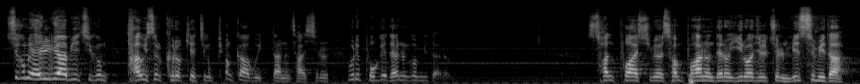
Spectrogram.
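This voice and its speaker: A middle-aged male pastor preaching a sermon, emphatic and rising to loud exclamations as he keeps addressing the congregation. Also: high voice, fast.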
